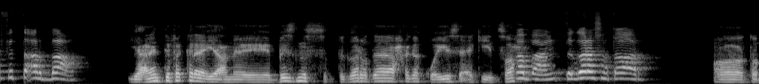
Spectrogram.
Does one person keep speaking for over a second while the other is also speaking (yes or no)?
no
